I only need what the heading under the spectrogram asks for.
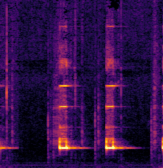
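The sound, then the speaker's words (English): A microwave oven hums steadily while sounding three sharp, high-pitched beeps at regular intervals, each one loud and clear over the low running drone. “Spooky Microwave!”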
